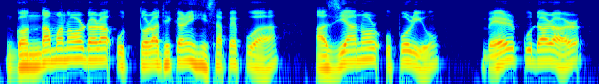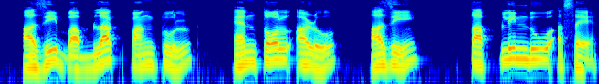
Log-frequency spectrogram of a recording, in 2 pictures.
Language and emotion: Assamese, neutral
